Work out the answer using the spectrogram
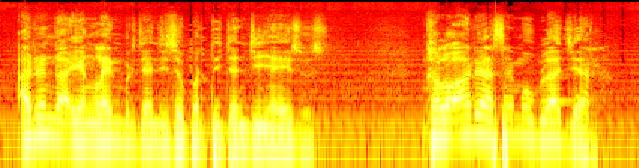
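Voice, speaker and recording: A man with a fairly high voice talks at a fairly quick pace, his tone animated and his intonation lively. Noticeable background noise runs behind him. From North Sumatra (Batak). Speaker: pastor. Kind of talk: sermon.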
